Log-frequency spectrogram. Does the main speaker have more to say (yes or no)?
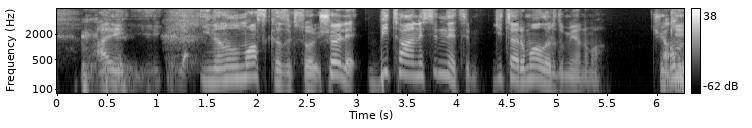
no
